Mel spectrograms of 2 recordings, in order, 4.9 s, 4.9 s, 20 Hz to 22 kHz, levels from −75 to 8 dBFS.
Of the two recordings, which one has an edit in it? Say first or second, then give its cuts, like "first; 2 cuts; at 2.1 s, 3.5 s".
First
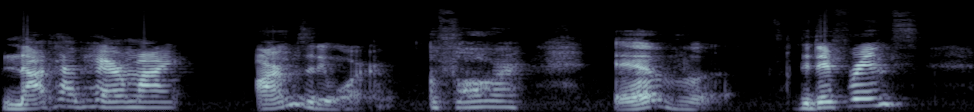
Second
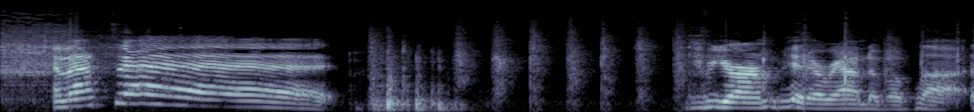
first; 1 cut; at 3.9 s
